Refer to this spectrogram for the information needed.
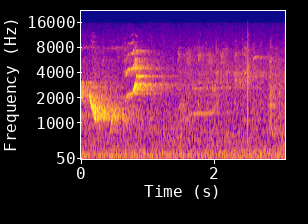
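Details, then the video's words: A wild lyrebird on the Illawarra Escarpment, NSW, sings in light rain in late August 2018 after drought: a loud whistle sweeping steeply downward, then a quick rising, ringing note, with a soft hiss of rain and a single sharp click. "Lyrebird Singing in the Rain"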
